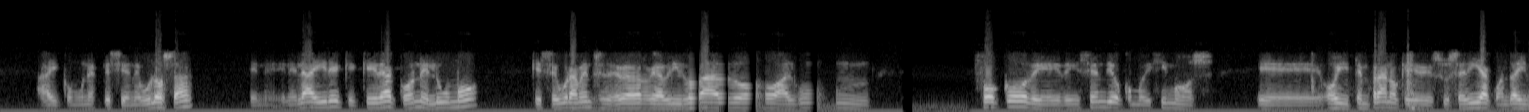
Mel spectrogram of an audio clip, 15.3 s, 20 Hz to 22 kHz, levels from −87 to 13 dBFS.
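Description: From 6.69 to 7.67 s the audio stutters through five short stalls, repeated stalls where packets arrived late and the jitter buffer kept running dry. The receiver stretched the last sound across about 420 ms in total, the longest hold being 190 ms, so nothing is lost but the passage drags.

Two call audio freezes follow, at 8.07 to 8.38 s and 9.02 to 9.69 s. The sound hangs as a fading continuation for 290 ms and then 650 ms, with roughly 30 ms and 70 ms of near-silence at the tail. The likely cause is packets held up in transit, and playback resumes where it stopped.

From 12.70 s to 15.26 s a jitter buffer speed-up trims the accumulated delay, cutting out about a fifth of a second in small pitch-period slices. The audio runs about 9% fast at unchanged pitch and sounds hurried.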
